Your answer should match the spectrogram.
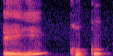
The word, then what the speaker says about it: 英国: So A, and we pronounce A, koku.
